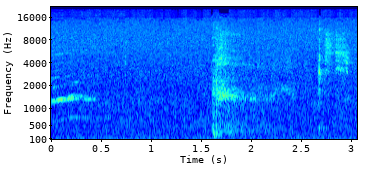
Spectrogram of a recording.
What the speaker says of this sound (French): Qu'est-ce qui se passe avec ce chat?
